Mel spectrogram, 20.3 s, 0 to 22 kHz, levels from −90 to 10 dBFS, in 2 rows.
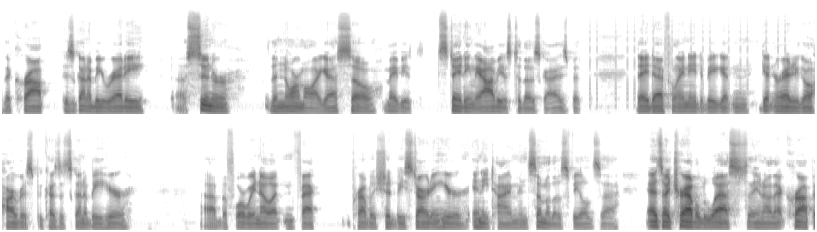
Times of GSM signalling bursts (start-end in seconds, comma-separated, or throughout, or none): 7.33-9.79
